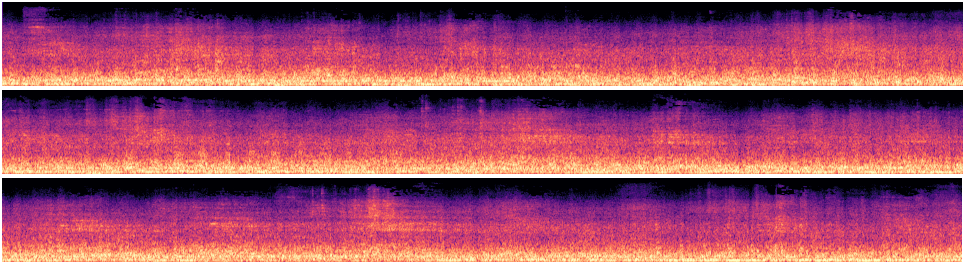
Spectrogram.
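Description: A train rolling past: a steady rumble of wheels on rail, with repeated clickety-clack over the rail joints and brief higher screeches every second or two.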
